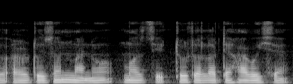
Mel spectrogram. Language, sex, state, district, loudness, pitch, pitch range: Assamese, male, Assam, Kamrup Metropolitan, -17 LUFS, 95 Hz, 95-100 Hz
